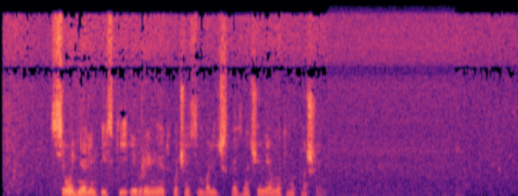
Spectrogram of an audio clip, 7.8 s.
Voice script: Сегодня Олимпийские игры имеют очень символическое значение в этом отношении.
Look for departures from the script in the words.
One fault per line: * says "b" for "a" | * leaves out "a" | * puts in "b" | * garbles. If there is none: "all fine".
all fine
